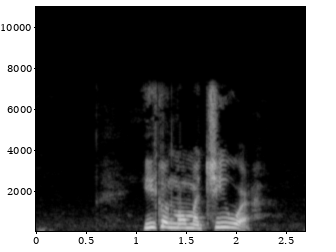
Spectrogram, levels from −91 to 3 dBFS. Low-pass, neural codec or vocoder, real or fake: 7.2 kHz; none; real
